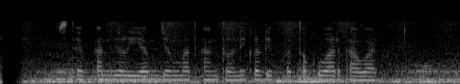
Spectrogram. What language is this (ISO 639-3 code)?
sun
